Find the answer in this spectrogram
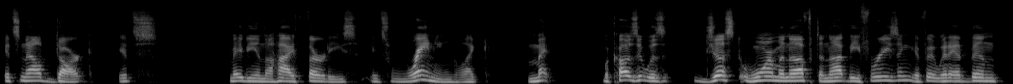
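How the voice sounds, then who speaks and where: A male podcast guest whose voice is a little high and a little mellow rambles casually through a lengthy story, performing quoted lines in a raised voice.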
